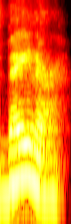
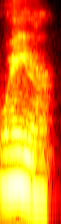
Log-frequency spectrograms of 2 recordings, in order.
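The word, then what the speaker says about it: Wehner: Yeah, so if I put the German, it's Vayner, but we pronounce it Wayner. So EH is an A.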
